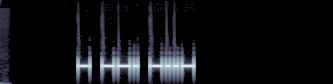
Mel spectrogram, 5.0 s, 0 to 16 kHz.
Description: Morse code, heard as a keyed tone, about 20 wpm, 700 Hz. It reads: TGX
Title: USA Call Sign Postfixes - 3 Letters 20wpm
